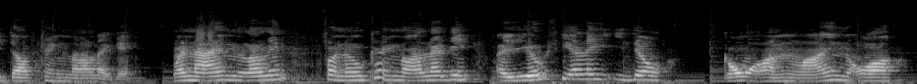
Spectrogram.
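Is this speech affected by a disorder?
Yes: cerebral palsy; wheelchair user.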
